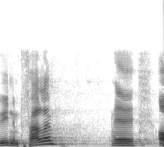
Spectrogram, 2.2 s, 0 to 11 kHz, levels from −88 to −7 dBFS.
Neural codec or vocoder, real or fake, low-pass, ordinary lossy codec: none; real; 7.2 kHz; none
